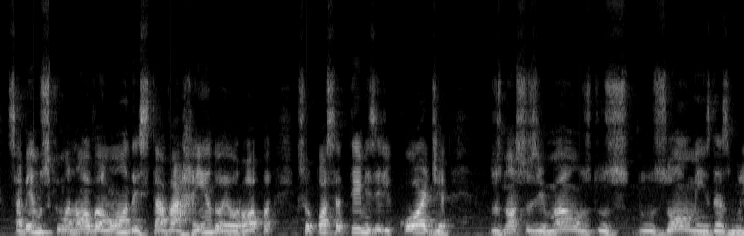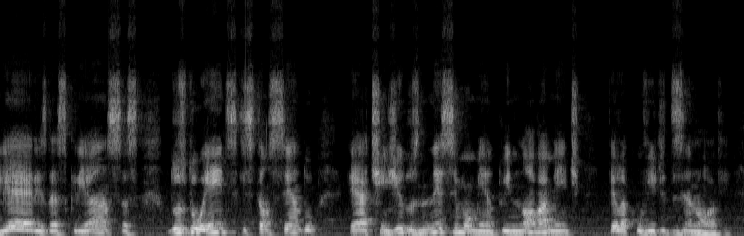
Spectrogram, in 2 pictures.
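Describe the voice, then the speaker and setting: A man hosting an online church program, praying and greeting viewers in an earnest, measured way with many pauses. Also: a little high, lo-fi sound, slight background noise. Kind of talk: prayer and live-stream hosting.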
